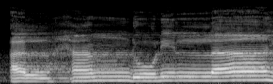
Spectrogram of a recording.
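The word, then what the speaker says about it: الحمد لله: Mari kita ulang membaca alhamdulillah irobbilalamin perjelas Al bukan Allah Alhamdulillah seperti itu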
